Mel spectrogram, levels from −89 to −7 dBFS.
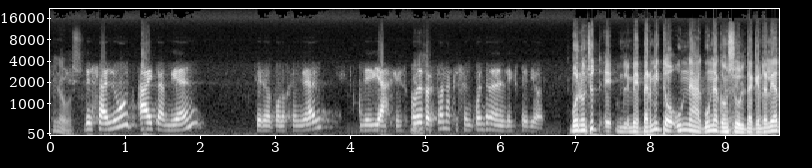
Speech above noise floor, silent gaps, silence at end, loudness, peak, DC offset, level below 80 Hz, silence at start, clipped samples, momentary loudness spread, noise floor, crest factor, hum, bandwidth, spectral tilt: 37 dB; none; 0 s; -13 LUFS; 0 dBFS; under 0.1%; -46 dBFS; 0.05 s; under 0.1%; 16 LU; -51 dBFS; 14 dB; 50 Hz at -60 dBFS; over 20 kHz; -4 dB/octave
